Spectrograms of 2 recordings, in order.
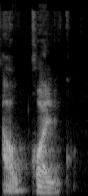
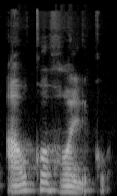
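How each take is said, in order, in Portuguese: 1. As duas vogais O se fundem em um único som. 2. As duas vogais O são pronunciadas como sons separados. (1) "Como se fosse um O só" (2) "esses dois Os eram pronunciados"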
